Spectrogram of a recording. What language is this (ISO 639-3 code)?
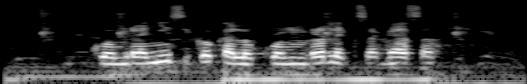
luo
